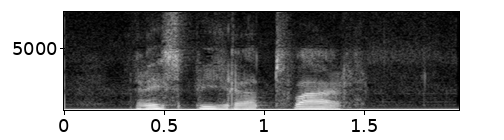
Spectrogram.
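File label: "respiratoir", Dutch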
